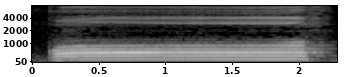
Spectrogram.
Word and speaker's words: قاف: غین، فا، فا، قاف.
